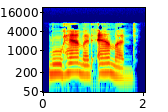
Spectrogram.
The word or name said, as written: Muhammad Ahmed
